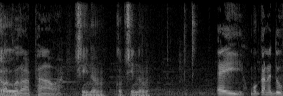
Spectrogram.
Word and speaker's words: Cochino: Cochino. That's actually, I think that's how you actually pronounce it. It means like sicko or disgusting in Spanish.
